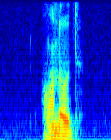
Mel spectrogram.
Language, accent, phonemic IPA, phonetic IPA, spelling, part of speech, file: Armenian, Eastern Armenian, /ɑˈnod/, [ɑnód], անոդ, noun, Hy-անոդ.ogg
- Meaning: anode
